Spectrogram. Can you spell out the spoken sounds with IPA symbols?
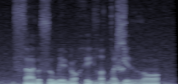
s a ɾ ʊ s ʊ w e ɳ ɔ h e rʲ ʊ dˤ ʊ ʑ e r ɔ

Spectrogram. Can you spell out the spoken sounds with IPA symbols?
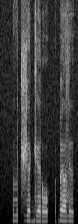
ð ɪ t͡ʃ ʒ ɛ ɡʲ ɛ ɾ o | ɓ ɛ ɐ̯ z ɪ

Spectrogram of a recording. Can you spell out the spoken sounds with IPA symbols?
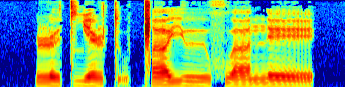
ɭ ɨ t ʎ e ɭ t ṵ ǁ ɐ j ɨː xʷ ɐː n e

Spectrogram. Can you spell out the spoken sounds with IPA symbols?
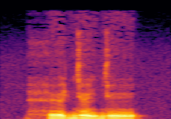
h ɪ ɟ ẽ ɟ ĩ

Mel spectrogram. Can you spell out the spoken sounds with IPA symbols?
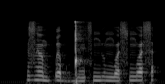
z ɐ̃˥˨ b ɓ ɐ˧˩ b ɡ͡ǃ ɛ̃˧˩˧ s ŋ ɨ˧˩ ŋʷ a˧˩˧ s ŋʷ a˦ s

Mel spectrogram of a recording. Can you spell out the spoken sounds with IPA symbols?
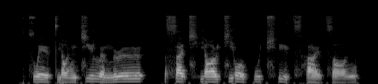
t͡s w e˨˩ ɪ̯ t̪ j ɑ˨˦ ŋ t͡ɕ i˦ l ə˨˦ n ɻ ɻ̩˦ | s ä˦ t͡ɕʰ j ɑ˦ ʊ̯ t͡ɕ j o˥˨ ʊ̯ p u˦ t͡ɕʰ i˥˨ t͡sʰ a˨˩ ɪ̯ t͡s ɑ˨˦ ŋ

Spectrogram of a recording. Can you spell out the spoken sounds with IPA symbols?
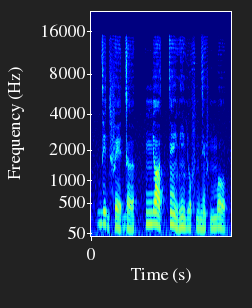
d̪ i˥˩ d f e˧˩˧ d ə˧˩˧ | ɲ ʌː˥˩ tː ẽ˥˩ ʎ ĩ˥˩ ʎ o˧˩˧ f n d ẽ˧˩˧ f mː o˥˩

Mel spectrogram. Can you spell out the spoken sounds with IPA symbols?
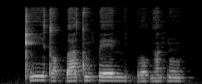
kʼ iː˦ d ɔ˨ ɡ͡b a˦ t ũ˦ k͡p eː˦ ŋ i˨ ɡ͡b o˨ ɡ ã˦ k͡p ũ˦

